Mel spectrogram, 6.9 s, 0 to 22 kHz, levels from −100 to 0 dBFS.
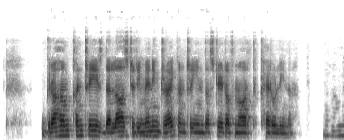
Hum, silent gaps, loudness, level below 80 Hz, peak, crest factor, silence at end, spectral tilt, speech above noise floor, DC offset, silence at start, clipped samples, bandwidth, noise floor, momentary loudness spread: none; 6.22-6.45 s; -18 LUFS; -60 dBFS; -2 dBFS; 18 dB; 0 s; -5.5 dB/octave; 32 dB; under 0.1%; 0.85 s; under 0.1%; 8 kHz; -50 dBFS; 10 LU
